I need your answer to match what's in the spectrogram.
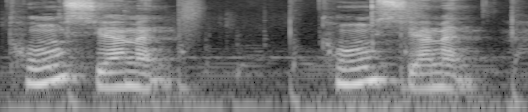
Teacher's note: the tone 2 actually doesn't reach its max height like it normally does, and it actually stops short of it, followed by a slightly lower qingsheng.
